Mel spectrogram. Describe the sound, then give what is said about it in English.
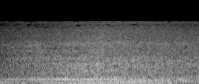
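Traffic jammed at an intersection clogged with construction trucks: a steady, loud rumble of idling and creeping engines with a low hum underneath. It stays continuous and even throughout, with no talk. “Traffic jams trying to move through the intersection clogged with construction trucks.”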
